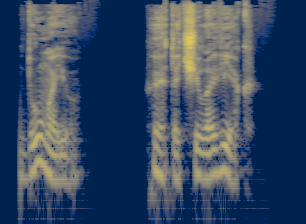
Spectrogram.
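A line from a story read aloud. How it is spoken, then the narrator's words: Suddenly hoarse voice. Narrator (Russian): Заключил, наконец, ученый внезапно охрипшим голосом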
